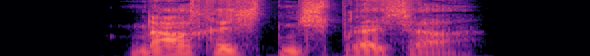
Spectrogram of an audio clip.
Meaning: newscaster, newsreader (esp. Brit.), news anchor (esp. Am.), news presenter (Br.)
- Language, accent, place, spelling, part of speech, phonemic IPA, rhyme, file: German, Germany, Berlin, Nachrichtensprecher, noun, /ˈnaːχʁɪçtənˌʃpʁɛçɐ/, -ɛçɐ, De-Nachrichtensprecher.ogg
